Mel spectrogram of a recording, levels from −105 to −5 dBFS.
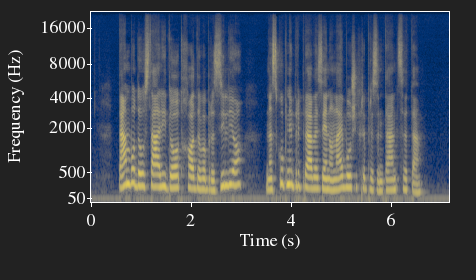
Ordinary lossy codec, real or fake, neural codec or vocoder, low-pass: none; fake; codec, 44.1 kHz, 7.8 kbps, DAC; none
